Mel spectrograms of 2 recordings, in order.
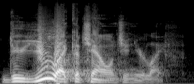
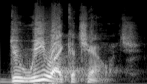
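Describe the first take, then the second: First: Emphasis on "you", lower toward the end; stress on YOU. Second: Emphasis on "we", then let the question fall; stress on WE. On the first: Preacher turns the question on each listener, stressing "you". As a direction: lean on "you", the rest dropping away. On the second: Preacher asks the congregation about all of us, stressing "we". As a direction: lean on "we" in the question. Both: Real, not acted.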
